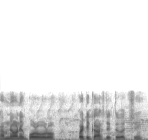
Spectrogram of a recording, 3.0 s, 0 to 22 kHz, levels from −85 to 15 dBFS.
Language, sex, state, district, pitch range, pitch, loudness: Bengali, male, West Bengal, Alipurduar, 95-120 Hz, 110 Hz, -19 LUFS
